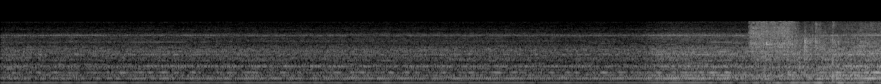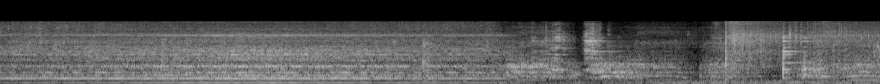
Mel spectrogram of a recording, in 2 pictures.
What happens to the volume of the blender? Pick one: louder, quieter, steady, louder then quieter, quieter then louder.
louder then quieter.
